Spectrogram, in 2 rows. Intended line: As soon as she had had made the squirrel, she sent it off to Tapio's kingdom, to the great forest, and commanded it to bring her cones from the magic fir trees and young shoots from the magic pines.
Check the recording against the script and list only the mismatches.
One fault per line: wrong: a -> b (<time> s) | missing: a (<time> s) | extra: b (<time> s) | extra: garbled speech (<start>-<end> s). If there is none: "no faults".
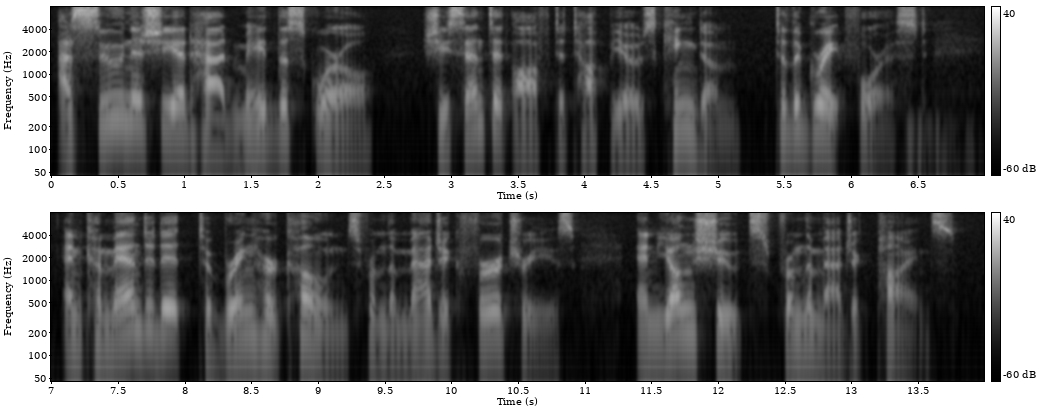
no faults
